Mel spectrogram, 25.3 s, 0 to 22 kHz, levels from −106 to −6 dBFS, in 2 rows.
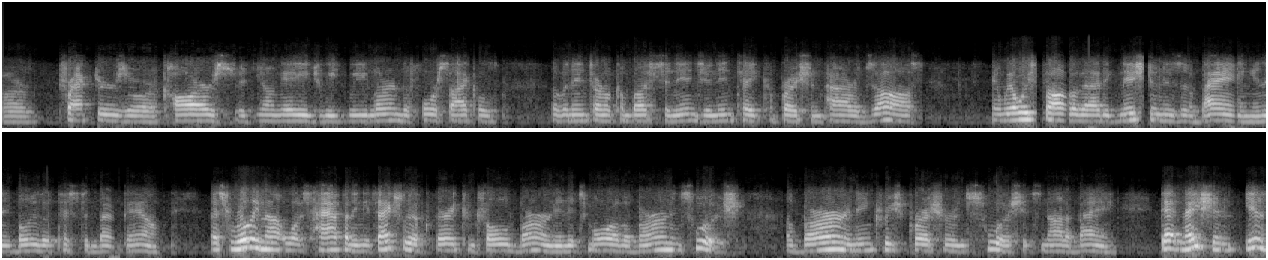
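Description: The audio comes through a call path whose top end stops near 12 kHz, which fits an Opus link at around 32 kbps. Two stretches of repeated packet loss give it a robotic sound. From 10.33 to 12.36 s, six gaps are patched by carrying the last sound forward, with 320 ms synthesised and 240 ms of real audio missing. The longest single gap is 80 ms and about 16% of the span is concealed. From 13.05 to 14.26 s, four more gaps follow. Here 220 ms is filled, 180 ms is lost and one gap reaches 120 ms, concealing about 18% of that stretch. The result is choppy audio with pieces dropped. At 20.22 to 20.29 s there is a short stall from a late packet: the jitter buffer ran dry, so the receiver held the last sound for 40 ms until the packet arrived, then resumed from the same point. Nothing is lost, but the held sound smears slightly and the playout delay grows by 40 ms. Immediately after, from 20.38 to 20.47 s, a burst of packet loss leaves a 60 ms hole. 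Concealment extends and fades the preceding sound into a brief buzz or hiss, and then playback jumps ahead, skipping 60 ms of audio. Between 22.22 and 23.21 s the jitter buffer speeds up. To shed the excess delay it trims a few tens of milliseconds in small pitch-period slices, so the audio plays at 103% speed with unchanged pitch.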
